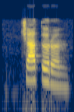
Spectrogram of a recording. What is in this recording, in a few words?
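"чатӧрӧн", Komi, female; kpv audio dict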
